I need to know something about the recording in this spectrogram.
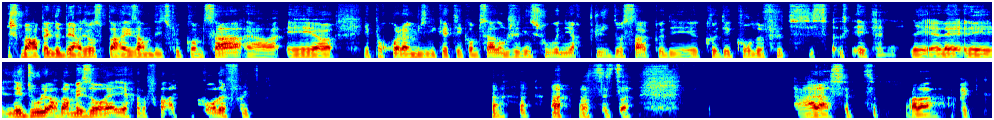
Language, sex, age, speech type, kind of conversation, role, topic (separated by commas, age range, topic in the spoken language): French, male, 45-49, conversation, unstructured, none, Est-il juste de forcer les enfants à apprendre à jouer d’un instrument de musique ?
